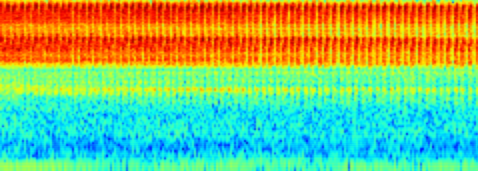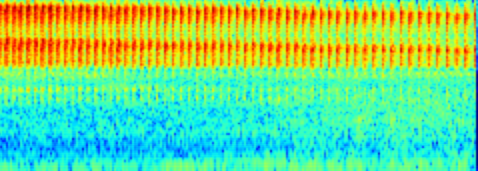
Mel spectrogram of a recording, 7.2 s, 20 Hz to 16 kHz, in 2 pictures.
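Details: Large brown cicada recorded on 3 September 2015, when few remain in early September; a continuous, harsh, high sizzling drone with fine rapid pulsing, steady throughout and easing slightly toward the end, over a faint low hum.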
